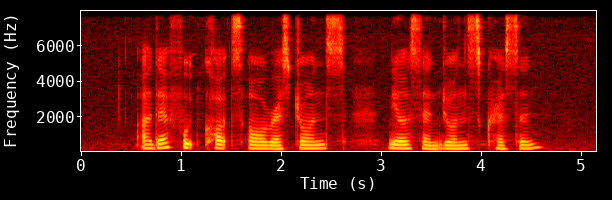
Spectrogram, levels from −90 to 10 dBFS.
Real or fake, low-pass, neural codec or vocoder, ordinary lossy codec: real; none; none; none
